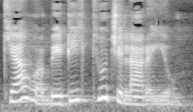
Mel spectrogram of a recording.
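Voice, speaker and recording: A woman's voice: mid-range voice, unhurried, vocal fry. Woman voicing a protective middle-aged mother. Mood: soothing. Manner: soothing but firm.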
